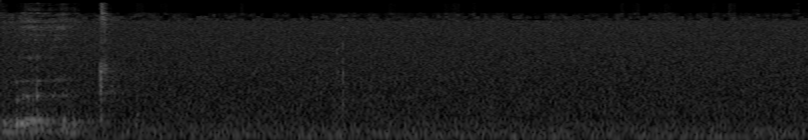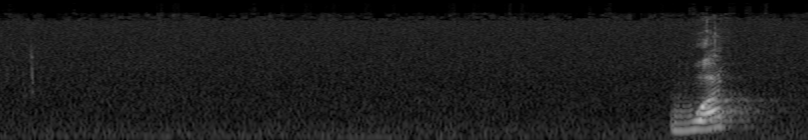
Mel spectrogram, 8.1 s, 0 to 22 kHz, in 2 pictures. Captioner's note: pauses 6 seconds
